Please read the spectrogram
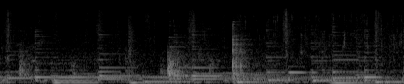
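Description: Butter-and-cream sauce simmering and sizzling in a nonstick frying pan while a wooden spoon stirs it, over soft background music.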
